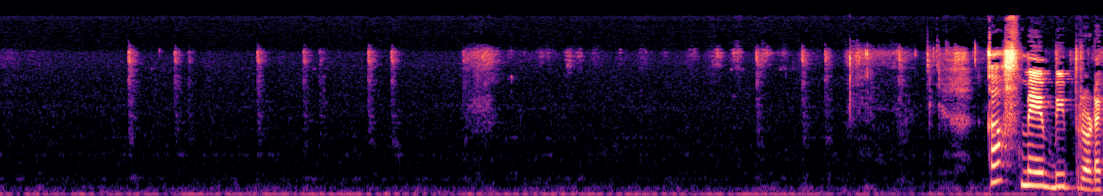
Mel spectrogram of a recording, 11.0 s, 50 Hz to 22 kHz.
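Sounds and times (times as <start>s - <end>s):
low steady hum: 0.0s - 11.0s
small clicks: 1.2s - 5.3s.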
